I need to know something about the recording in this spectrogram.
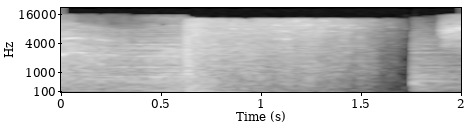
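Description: A cartoon crash sound effect: a burst of noise across all pitches that swells and then fades away after about a second and a half, over music.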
